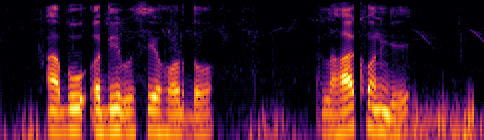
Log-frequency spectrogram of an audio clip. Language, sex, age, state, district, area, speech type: Santali, male, 18-30, West Bengal, Malda, rural, spontaneous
